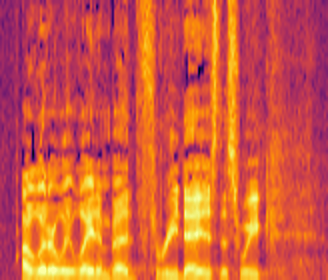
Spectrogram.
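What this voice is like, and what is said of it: Sick, strained voice. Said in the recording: “If I sound sick, it's because I am. ... apologize for my voice.”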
